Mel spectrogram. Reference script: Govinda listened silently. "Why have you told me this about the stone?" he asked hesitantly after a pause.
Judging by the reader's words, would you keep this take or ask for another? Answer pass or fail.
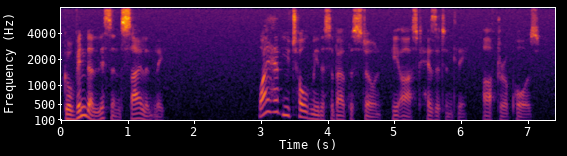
pass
